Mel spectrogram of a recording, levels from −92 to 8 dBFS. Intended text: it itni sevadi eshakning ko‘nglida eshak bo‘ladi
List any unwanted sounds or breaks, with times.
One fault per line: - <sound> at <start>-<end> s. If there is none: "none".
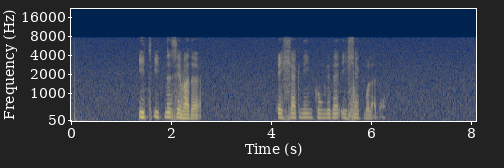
none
